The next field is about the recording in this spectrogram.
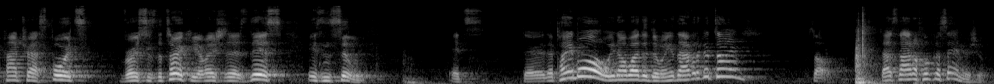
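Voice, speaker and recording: A man teaching a Torah class in a lively way, reading out Hebrew texts and explaining them to students. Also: sits high, roomy sound. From United States.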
